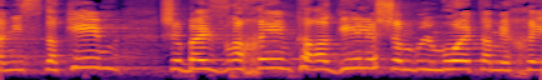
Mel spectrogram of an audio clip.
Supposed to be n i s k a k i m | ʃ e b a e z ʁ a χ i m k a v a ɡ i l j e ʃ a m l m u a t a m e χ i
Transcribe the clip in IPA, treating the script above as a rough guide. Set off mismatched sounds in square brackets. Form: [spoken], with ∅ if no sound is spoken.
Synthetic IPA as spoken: n i s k a k i m | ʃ e b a e z ʁ a χ i m k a [ʁ] a ɡ i l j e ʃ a m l m u [e] t a m e χ i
